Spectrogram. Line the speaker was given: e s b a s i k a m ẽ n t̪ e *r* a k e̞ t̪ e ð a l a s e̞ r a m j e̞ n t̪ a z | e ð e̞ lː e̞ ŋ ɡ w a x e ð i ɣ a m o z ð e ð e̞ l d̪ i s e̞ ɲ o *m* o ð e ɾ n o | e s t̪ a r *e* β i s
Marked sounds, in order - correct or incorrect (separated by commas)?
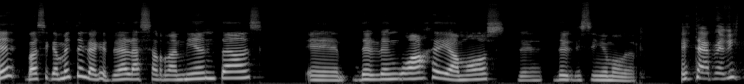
incorrect, correct, correct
